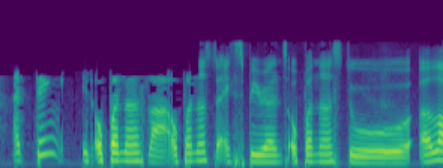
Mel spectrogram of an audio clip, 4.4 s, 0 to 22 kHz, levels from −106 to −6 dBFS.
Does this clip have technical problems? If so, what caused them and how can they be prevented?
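Yes. A mains buzz runs through the whole clip. It sits well below the speech, roughly 40 dB down. Its harmonics are spaced at 60 Hz, so the supply is a 60 Hz one. Sharp switching spikes from a dimmer, a rectifier or an unshielded cable got into the signal path twice per mains cycle. That is why it sounds raspy rather than like a pure hum. Prevent it by using shielded, balanced cabling and keeping audio lines away from dimmers and switching supplies.

The clip also shows an adaptive stream starting at a low bitrate. From 0.0 to 2.0 s, nothing is heard above 3.8 kHz. The speech sounds dull, and codec artefacts are stronger. At 2.0 s the treble returns suddenly, with no gap. The sound of the opening points to a very low-bitrate AAC version, around 16 kbit/s, that stepped up to around 96 kbit/s once the player had measured the connection. Prevent it by starting playback at a higher-bitrate version, or by buffering briefly before starting.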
